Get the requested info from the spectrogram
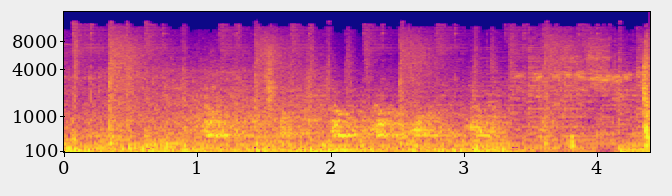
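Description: A dog barking a few short times over a steady bed of street noise.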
